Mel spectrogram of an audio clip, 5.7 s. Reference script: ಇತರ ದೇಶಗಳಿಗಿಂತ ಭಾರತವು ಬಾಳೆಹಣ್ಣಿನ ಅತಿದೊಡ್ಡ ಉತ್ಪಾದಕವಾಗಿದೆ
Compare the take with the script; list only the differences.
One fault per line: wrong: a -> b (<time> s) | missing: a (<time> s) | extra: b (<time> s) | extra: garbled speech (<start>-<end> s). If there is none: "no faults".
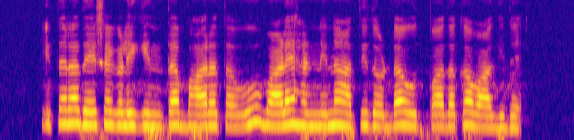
no faults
